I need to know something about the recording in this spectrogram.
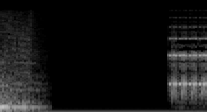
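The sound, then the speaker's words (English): A telephone rings twice, each ring a bright, trilling electronic burst separated by a stretch of silence; loud, with no voices. “If fear strikes your heart when the phone rings, knowing it may be another bill collector”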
